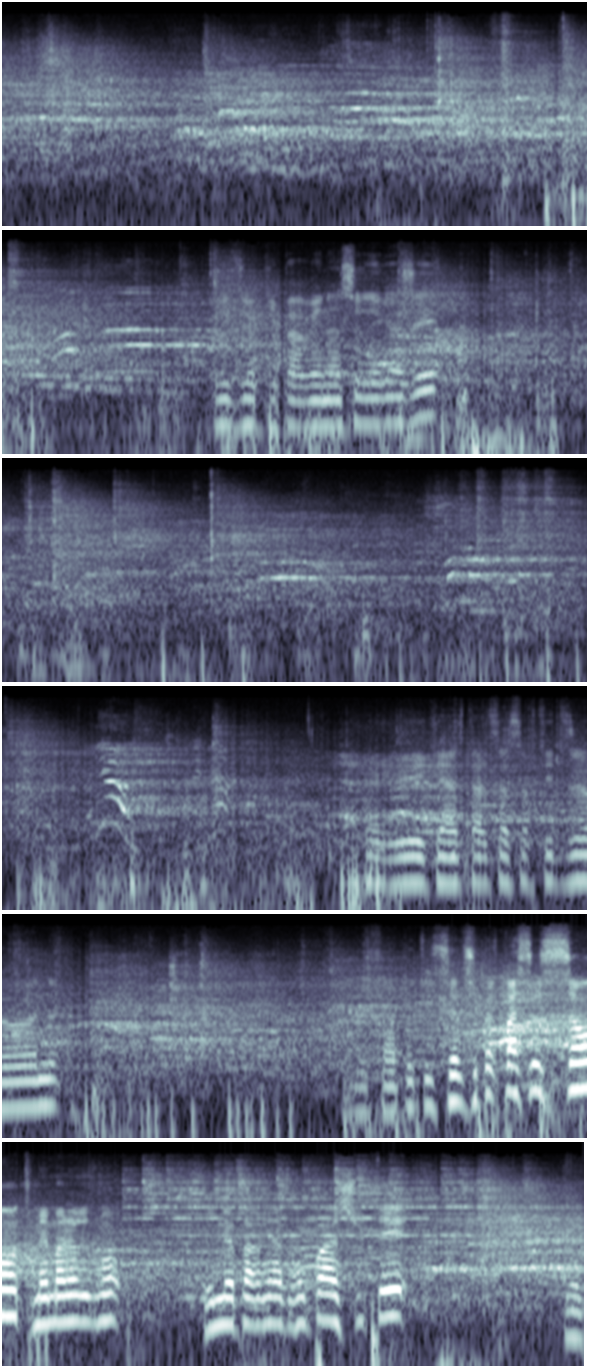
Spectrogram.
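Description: Skates roll and scrape across a hard floor in a large echoing hall.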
